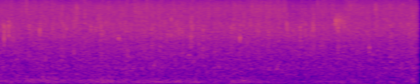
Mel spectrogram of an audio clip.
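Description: Steady rain falls without pause, a dense, even hiss of countless drops spreading across the whole clip at a constant moderate level, with no voices or other sounds.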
